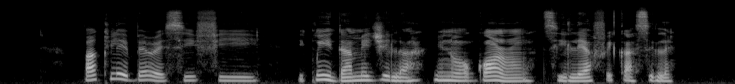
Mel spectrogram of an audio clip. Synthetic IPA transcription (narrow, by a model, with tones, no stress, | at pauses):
b̥a˦kle˦˨bɛ˦˨ɾɛ˨si˨˦fi˧ | i˨k͡pĩ˨˦i˦˨da˨˦me˦d͡ʒi˦˨la˨˦nĩ˦nũ˦ɔ˧ɡɔ̃˦ɾ̃ũ˨˦ti˦i˦˨le˦a˦fɾi˦ka˦˨si˨˦lɛ˦˨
